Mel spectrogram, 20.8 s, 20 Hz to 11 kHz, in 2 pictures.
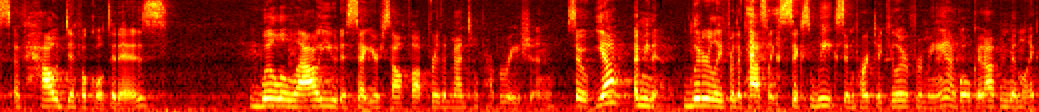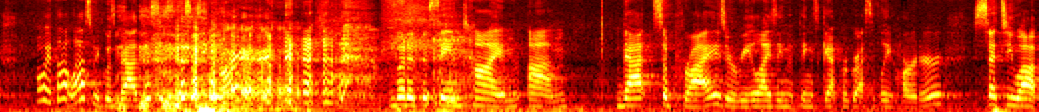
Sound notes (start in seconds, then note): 11.5 laugh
